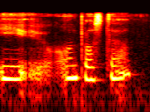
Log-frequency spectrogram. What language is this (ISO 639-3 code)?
rus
